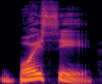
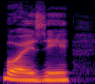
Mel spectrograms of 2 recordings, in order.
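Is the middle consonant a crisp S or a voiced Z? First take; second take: crisp S; voiced Z. First: The middle consonant is a crisp s sound. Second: The middle consonant is a voiced z sound. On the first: The speaker calls it right. "Let's aspirate the S. ... it's Boise" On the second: The speaker calls it wrong. "It's not Boise"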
